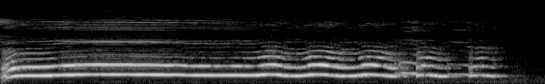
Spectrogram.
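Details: German Shepherd howling in reaction to a squeaked toy ball: a sustained, clear howl that holds level, then wobbles up and down before breaking into short yips and fading out.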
